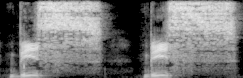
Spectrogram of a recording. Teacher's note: بسم اللہ، با کو سین کے ساتھ ملائیں گے۔ سین کے اندر صفت صفیر اور صفت ہمس یعنی سیٹی کی آواز، اور ساتھ میں سانس کو بھی ہم نے جاری کرنا ہے۔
